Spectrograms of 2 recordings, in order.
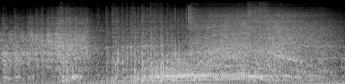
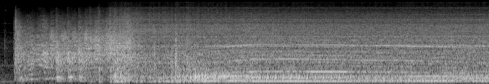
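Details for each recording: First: Porsche 911 engine started after being pulled and refitted: revs flare straight to a loud sustained maximum and hang instead of idling because the throttle isn't closing fully; holding it closed makes it sound good, throttle cable suspected. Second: Porsche 911 on first start after its engine was pulled and refitted. It had earlier revved to the max from a sticking throttle cable, so the throttle was held closed. It catches at once, flares, then settles into a smooth, even run with no knocks. Normal running.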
